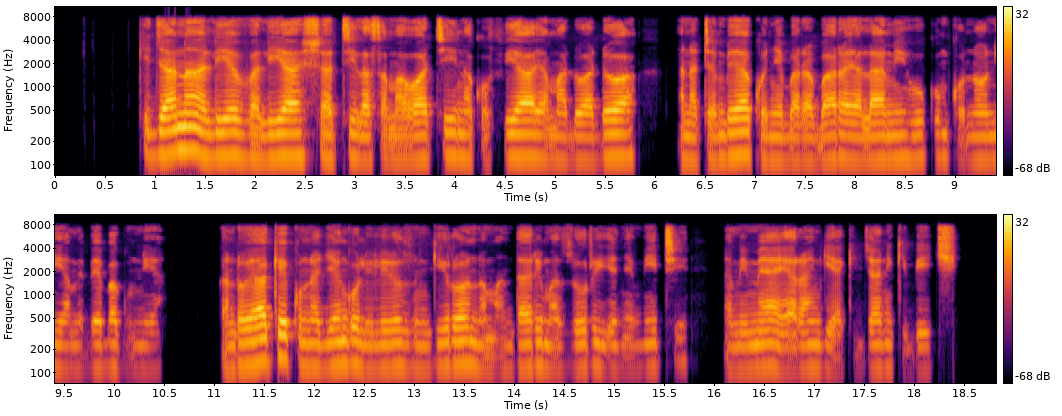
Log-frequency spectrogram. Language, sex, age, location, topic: Swahili, male, 18-24, Mombasa, agriculture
